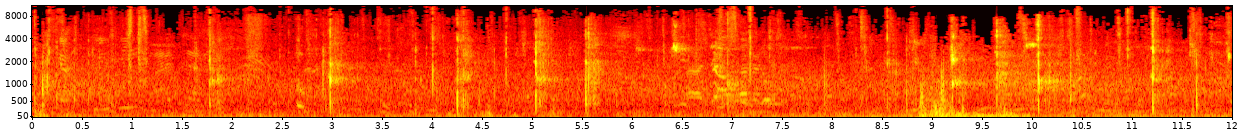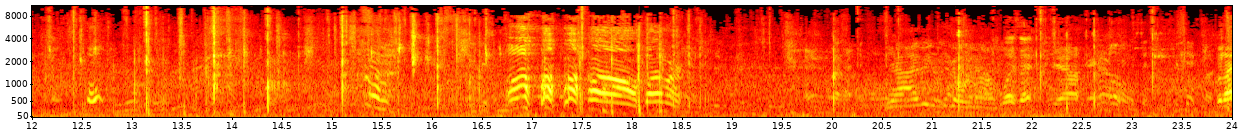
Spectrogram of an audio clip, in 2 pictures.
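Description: Pickleball rally: repeated sharp pops of paddles striking the plastic ball, with players' voices breaking in about two-thirds of the way through. A brief low rumble about nine seconds in.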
